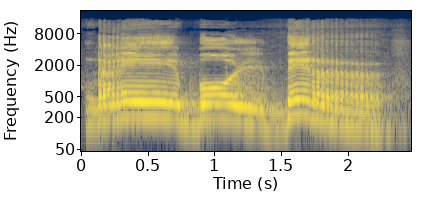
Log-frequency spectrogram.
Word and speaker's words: revolver: Tenemos la palabra revolver, donde la mayor fuerza de voz, la sílaba tónica, el acento está en ver. Entonces pronunciamos revolver.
